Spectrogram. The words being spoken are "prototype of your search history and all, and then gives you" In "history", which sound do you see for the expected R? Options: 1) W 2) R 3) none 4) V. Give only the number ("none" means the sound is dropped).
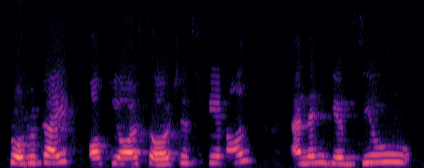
3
